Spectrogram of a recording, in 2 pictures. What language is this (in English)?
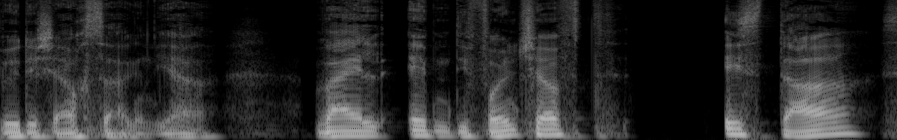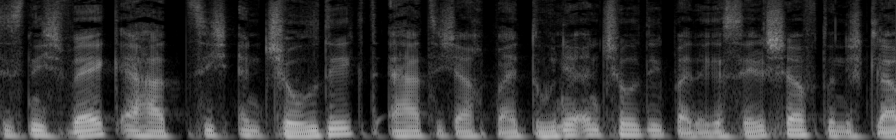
German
